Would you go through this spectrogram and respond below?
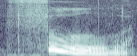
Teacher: My teeth are at the back of my bottom lip to start.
